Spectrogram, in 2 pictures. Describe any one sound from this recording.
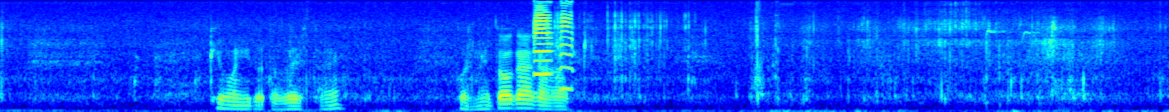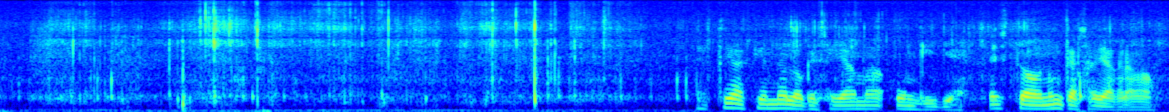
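Ferns and undergrowth rustle and swish against the body.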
